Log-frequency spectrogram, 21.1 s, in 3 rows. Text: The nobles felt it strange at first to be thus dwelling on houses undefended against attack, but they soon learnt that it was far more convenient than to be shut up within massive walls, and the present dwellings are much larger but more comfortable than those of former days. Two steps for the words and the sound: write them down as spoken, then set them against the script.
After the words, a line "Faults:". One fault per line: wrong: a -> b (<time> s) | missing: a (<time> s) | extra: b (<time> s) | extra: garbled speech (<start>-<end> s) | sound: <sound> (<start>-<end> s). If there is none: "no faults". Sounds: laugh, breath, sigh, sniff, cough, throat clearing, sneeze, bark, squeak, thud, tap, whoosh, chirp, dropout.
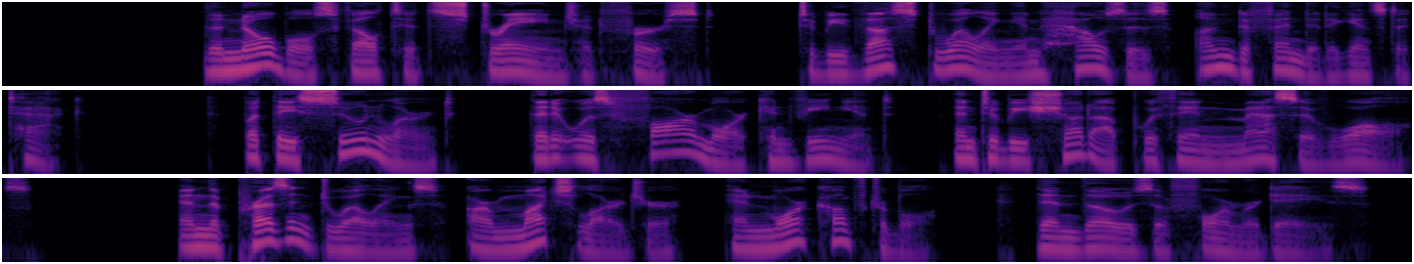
The nobles felt it strange at first to be thus dwelling in houses undefended against attack, but they soon learnt that it was far more convenient than to be shut up within massive walls, and the present dwellings are much larger and more comfortable than those of former days.
Faults:
wrong: on -> in (5.1 s)
wrong: but -> and (17.7 s)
